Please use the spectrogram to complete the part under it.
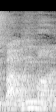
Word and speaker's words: Philemon: I called it that for so many years of my life until someone graciously took me aside and said, "Hey, man, that's not how you say that." And I was like, "Oh, really?" I mean, I was like, no one ever corrected me before. But it's Philemon is how you say it.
